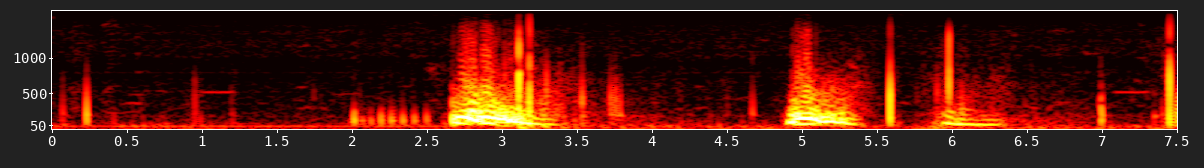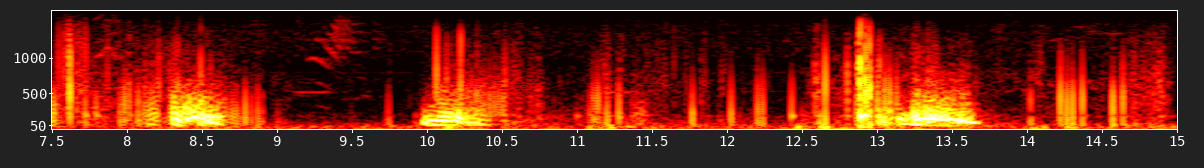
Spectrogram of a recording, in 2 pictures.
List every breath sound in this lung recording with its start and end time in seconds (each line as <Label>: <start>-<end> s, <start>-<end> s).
Inhalation: 2.60-3.70 s, 4.83-5.66 s, 8.21-8.98 s, 9.86-10.63 s, 12.81-13.76 s
Exhalation: 5.63-6.46 s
